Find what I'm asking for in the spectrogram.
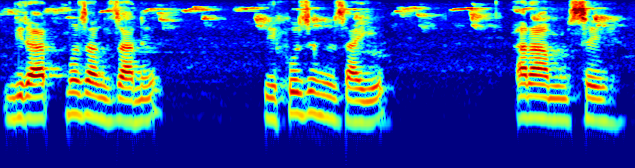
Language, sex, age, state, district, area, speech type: Bodo, female, 45-60, Assam, Chirang, rural, spontaneous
